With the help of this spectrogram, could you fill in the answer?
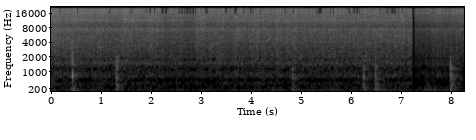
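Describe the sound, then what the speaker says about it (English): Small-cut capsicum fries in hot oil in a pan, giving a steady soft sizzle with occasional brief clicks of stirring over several seconds, fairly quiet and close. "It takes some time for it to get fried up."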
